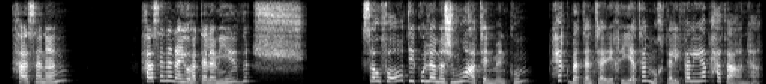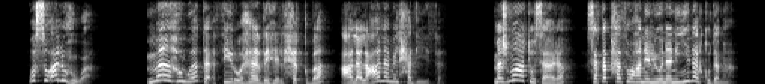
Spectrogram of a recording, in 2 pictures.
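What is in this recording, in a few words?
arabic female narration, voice demos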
